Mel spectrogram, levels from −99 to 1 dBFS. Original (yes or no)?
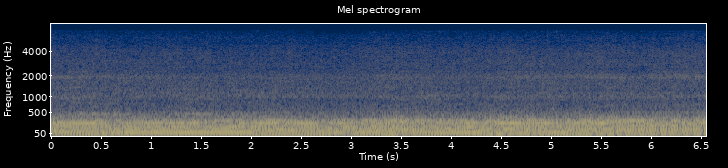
yes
